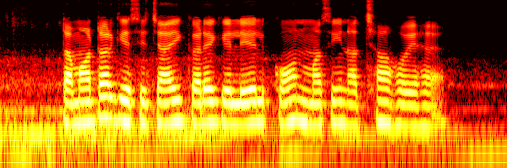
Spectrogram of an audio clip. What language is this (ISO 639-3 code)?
mai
